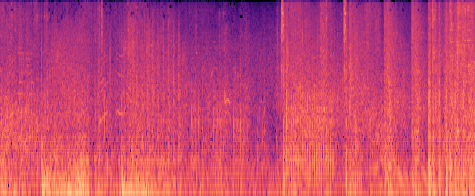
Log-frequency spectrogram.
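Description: Smoke grenades burst and hiss loudly.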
